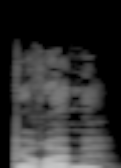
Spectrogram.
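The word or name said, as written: BERØMMEDES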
